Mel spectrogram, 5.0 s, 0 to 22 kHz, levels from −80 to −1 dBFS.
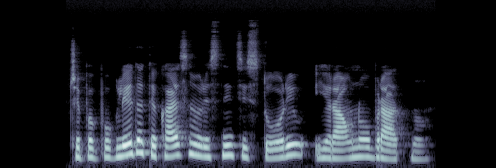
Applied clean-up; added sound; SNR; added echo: none; none; none; none.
